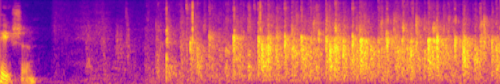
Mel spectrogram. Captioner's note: audience applauding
